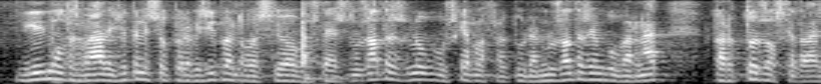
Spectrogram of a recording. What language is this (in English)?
Catalan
